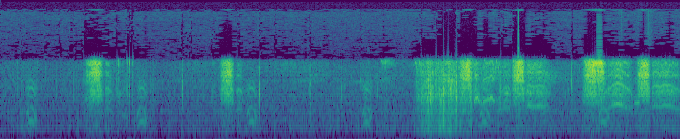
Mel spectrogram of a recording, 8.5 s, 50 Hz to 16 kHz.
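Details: At the nest in Estonia in 2012, a black stork returns to just-hatched chicks: faint scattered rasps at first, then a burst of louder wheezy, hoarse calls and clicks crowding the last three seconds.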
